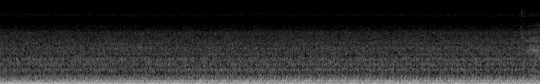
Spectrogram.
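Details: 2005 Toyota Passo with an intermittent no-start (dies, then restarts next day), idling after a good coil ground was restored to battery negative; steady low hum, even firing, no stumble or miss; normal idle.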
